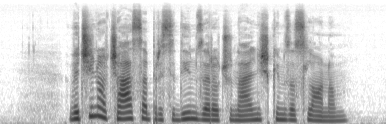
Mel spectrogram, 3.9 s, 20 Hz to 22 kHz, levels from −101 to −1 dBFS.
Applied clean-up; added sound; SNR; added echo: none; none; none; none.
